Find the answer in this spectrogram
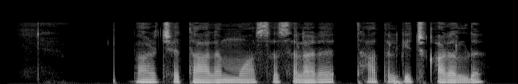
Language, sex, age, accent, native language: Uzbek, male, 18-24, Andijon, Uzbek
